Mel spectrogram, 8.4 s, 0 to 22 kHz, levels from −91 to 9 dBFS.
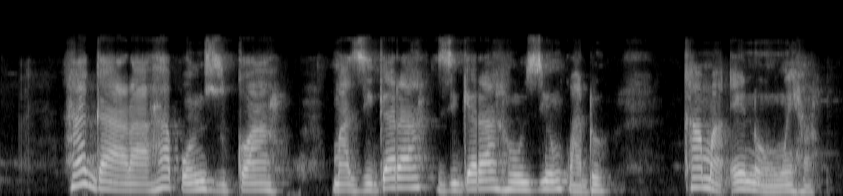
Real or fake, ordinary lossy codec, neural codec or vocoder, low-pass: real; none; none; none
